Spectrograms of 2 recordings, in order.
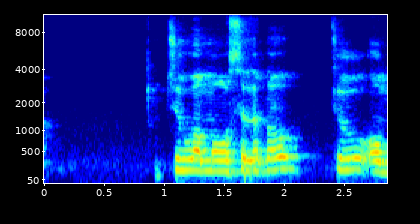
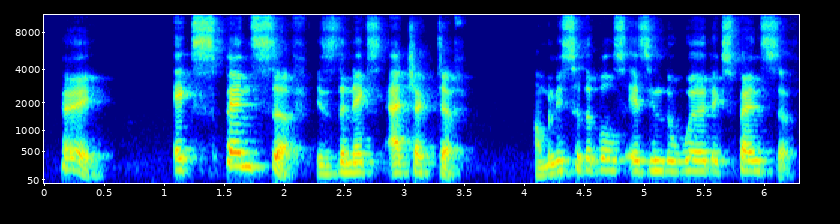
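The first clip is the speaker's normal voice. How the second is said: ordinary delivery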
